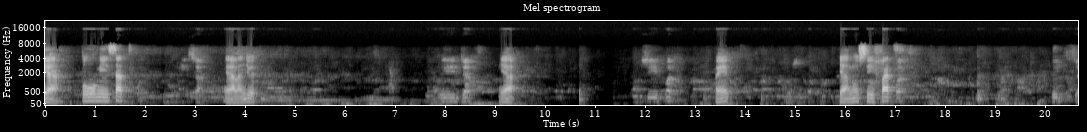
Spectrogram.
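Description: A young man speaks calmly and with pauses, close to a microphone.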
